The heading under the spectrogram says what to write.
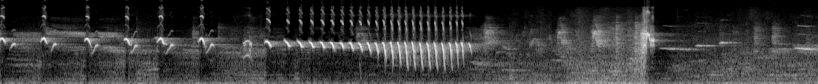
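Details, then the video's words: Continuous 'tạch' song of a white-rumped shama, used to fire up weak birds: evenly spaced sharp notes speed into a dense buzzy trill, then a brief scratchy burst. "Chòe lửa tạch liên tục"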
